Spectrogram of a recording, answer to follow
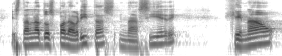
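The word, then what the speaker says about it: γεννάω: Esta palabrita nacer en el idioma que fue escrito en el griego, se pronuncia genao.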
